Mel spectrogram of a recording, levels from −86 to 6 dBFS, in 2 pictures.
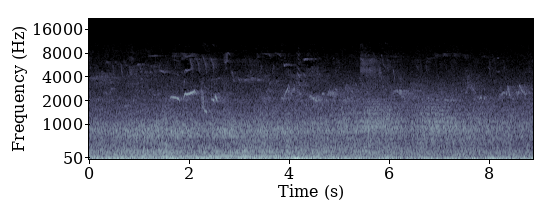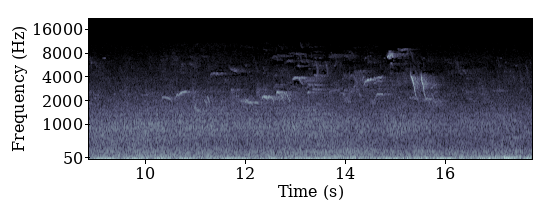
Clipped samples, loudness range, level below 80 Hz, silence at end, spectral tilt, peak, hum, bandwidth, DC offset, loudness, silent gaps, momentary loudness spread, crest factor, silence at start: under 0.1%; 5 LU; -32 dBFS; 0 s; -4.5 dB/octave; -12 dBFS; none; 9.4 kHz; under 0.1%; -31 LUFS; none; 6 LU; 16 dB; 0 s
